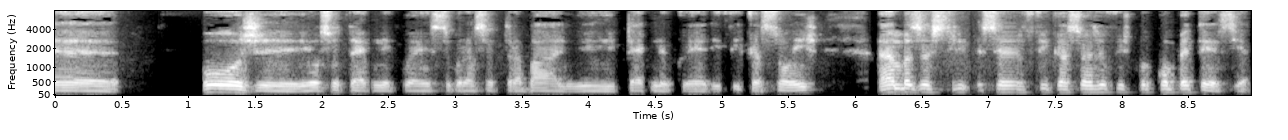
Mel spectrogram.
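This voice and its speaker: A man speaks at a fairly slow pace in a very deep, low voice with ordinary pitch variation. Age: 50s. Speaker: technician. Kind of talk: interview testimony. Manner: halting.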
